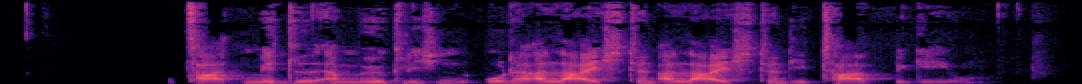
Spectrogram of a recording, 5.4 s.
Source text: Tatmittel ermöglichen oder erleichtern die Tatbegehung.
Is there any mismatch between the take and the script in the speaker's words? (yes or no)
yes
